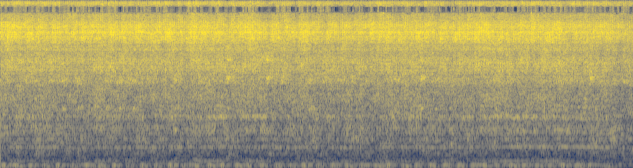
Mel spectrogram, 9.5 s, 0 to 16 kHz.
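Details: Third-gen Camaro IROC V8, first run after over a year of work, distributor flipped 180 degrees: fast ratchety clicking clatter with loud hiss over steady running; source unclear, possibly exhaust, no fuel leaks.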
